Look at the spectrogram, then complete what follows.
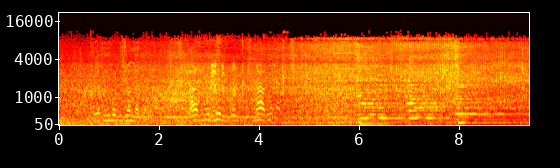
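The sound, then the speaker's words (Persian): Steady roadside traffic noise on the road between Mosul and Erbil, with engines humming and droning at shifting pitches as cars pass in both directions, a continuous, fairly loud rumble with faint voices mixed into the background. “تردد خودروها از سمت موسل به اربیل و برعکس رو میبینیم.”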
